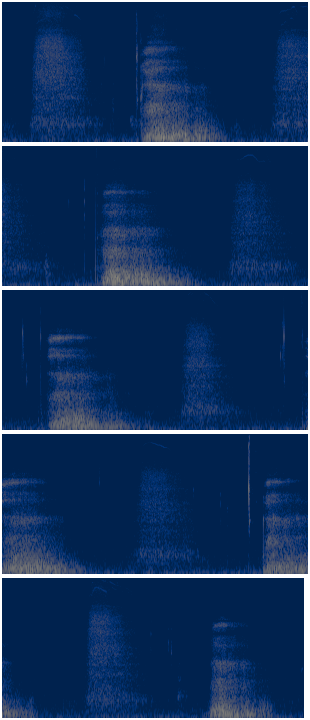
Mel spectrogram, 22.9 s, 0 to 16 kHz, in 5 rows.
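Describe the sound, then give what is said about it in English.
Six slow, deep breaths, in through the nose and out through the mouth, follow a steady rhythm: quiet airy inhales alternate with louder, sighing exhales, with no talking. “take 6 deep breaths with me, in through your nose and out through your mouth.”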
